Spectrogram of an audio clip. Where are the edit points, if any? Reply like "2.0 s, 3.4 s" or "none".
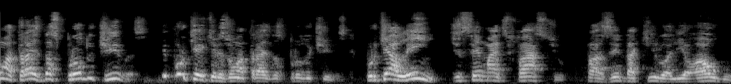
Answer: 3.5 s, 4.5 s, 5.8 s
